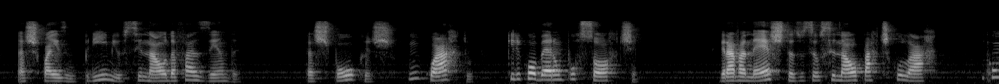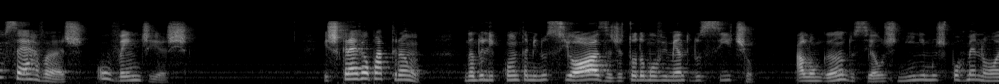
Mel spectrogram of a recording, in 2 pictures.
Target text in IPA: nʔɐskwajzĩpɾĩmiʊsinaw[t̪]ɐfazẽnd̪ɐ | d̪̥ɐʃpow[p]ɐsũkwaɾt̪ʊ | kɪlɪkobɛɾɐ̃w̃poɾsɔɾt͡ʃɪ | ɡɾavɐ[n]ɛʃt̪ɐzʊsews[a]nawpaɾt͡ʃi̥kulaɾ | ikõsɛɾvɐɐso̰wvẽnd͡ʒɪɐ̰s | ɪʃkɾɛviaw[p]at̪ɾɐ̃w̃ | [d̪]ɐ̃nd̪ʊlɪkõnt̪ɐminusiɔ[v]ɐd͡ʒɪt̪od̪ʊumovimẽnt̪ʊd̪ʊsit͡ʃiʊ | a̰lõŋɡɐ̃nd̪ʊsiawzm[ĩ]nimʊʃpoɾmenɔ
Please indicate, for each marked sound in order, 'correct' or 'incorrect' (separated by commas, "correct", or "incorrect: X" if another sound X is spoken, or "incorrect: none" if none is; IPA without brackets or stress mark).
incorrect: d̪, incorrect: k, correct, incorrect: i, correct, correct, incorrect: z, correct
